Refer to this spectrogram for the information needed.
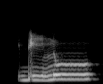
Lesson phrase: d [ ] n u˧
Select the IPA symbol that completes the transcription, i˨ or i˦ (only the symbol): i˨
